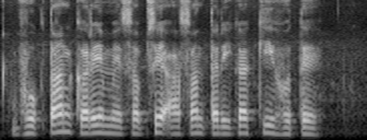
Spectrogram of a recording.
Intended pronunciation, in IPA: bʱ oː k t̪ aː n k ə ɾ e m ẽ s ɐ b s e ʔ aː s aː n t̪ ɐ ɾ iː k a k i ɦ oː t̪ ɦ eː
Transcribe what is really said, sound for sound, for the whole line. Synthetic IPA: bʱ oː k t̪ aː n k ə ɾ e m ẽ s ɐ b s e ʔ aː s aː n t̪ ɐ ɾ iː k a k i ɦ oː t̪ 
